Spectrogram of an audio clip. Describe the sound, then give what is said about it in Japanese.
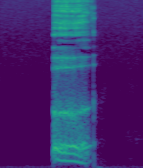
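One loud, deep burp is let out close to the ear, a short voiced belch that stands alone in silence. “じゃあいっぱいふみふみしながら、耳元でおっきなゲップこきまくっちゃおうっと。”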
